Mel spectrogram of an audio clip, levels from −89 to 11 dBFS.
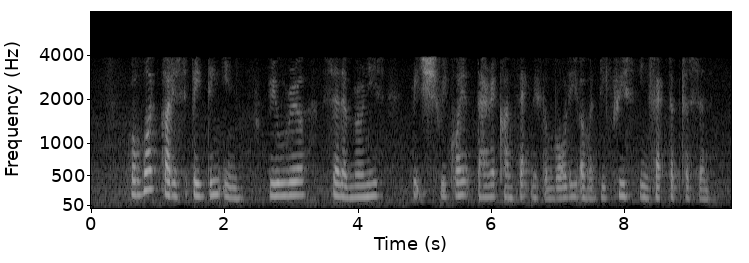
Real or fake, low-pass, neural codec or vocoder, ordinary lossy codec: fake; 7.2 kHz; codec, 16 kHz in and 24 kHz out, 0.6 kbps, FocalCodec, streaming, 4096 codes; AAC, 16 kbps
